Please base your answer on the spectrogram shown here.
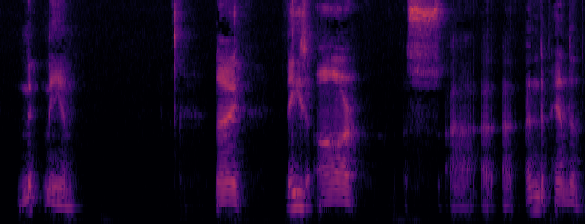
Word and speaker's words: Nc'nean: to try and pronounce n c apostrophe n e a n nickname now these are a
